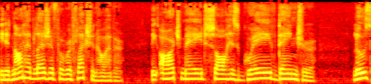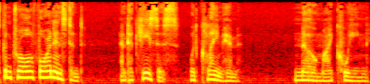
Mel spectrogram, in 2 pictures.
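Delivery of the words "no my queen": low, murmured, held-back voice. Narrator reading the Archmage addressing his queen, murmured. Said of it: "he murmured".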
